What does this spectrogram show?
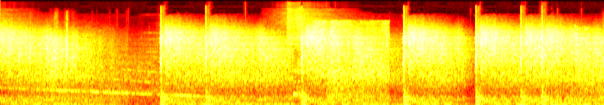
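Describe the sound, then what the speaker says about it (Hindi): Bombs from Israeli airstrikes on Hamas tunnels go off as a rapid series of heavy, booming blasts, about six or seven loud detonations with sharp onsets, one after another over a constant rumble. "बम बरसाना शुरू कर दिया"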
